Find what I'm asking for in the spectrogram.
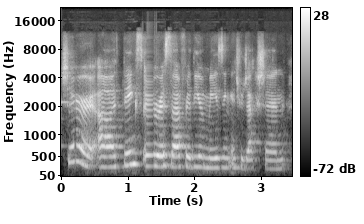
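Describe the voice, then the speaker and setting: A young woman from the UAE, an events director, giving a friendly quick introduction. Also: a little high, dark tone, soft background music. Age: young adult.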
